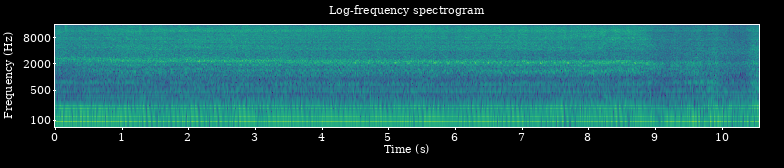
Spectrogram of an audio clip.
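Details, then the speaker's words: 1978 Dodge Aspen 225 slant six Super 6, revived after eight years sitting, now firing on all six cylinders: smooth even idle, steady low drone, no skips or lumps; normal idle. "That ain't too bad for a 225 slant Super 6."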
